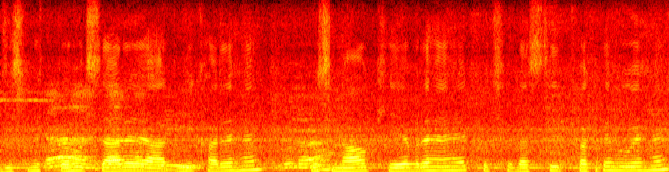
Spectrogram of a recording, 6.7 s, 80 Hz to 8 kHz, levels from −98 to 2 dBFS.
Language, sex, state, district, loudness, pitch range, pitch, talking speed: Hindi, male, Uttar Pradesh, Gorakhpur, -18 LUFS, 155-175 Hz, 165 Hz, 145 wpm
